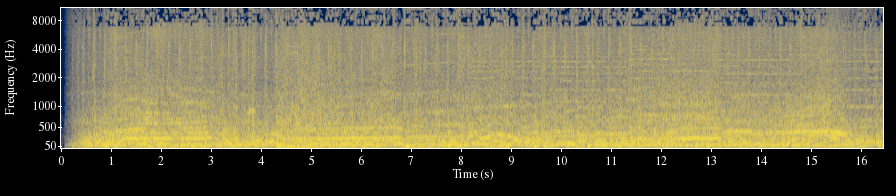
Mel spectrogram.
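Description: A race car revving hard around a lap, its loud, continuous engine roar repeatedly climbing and dropping in pitch with no talk over it.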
